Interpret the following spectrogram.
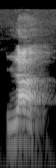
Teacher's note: ला पार्श्विक है, जिसके उच्चारण में हवा जीभ से बगल से निकलती है। एक बार गौर से ला बोल कर देखेंगे तो जीभ जो है राउंड हो जाती है और हवा जो है उसके साइड से निकलती है, ला।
